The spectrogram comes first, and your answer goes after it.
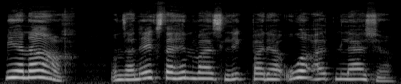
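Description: A woman voicing an eager, clever young male forest animal in a storybook reading, with excited outbursts. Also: mid-range voice, unhurried.

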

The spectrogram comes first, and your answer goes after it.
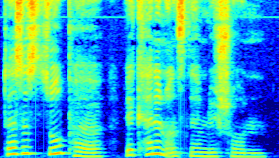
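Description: A woman's voice: mid-range voice, normal speed, natural voice. A woman voicing a cheerful, eager young animal pupil in a storybook reading. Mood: excited. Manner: eager, excited.

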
